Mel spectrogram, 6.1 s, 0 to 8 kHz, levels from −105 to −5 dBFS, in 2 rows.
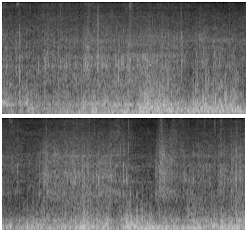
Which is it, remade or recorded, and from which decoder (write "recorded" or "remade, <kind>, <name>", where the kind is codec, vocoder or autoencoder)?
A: recorded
